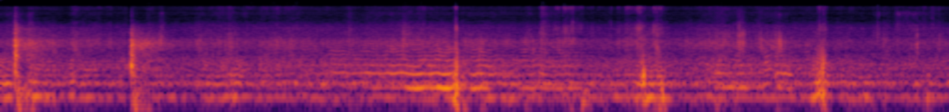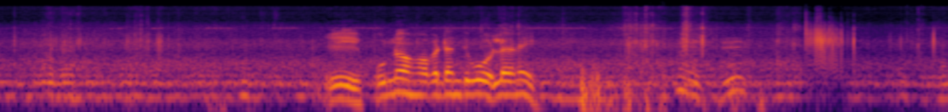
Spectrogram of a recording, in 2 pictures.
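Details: Steady, low, layered droning of a honey bee swarm in South Aceh, Indonesia, being installed at Pucok Krueng, where the handler gets stung. A wavering human voice rises briefly near the end, with scattered taps.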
